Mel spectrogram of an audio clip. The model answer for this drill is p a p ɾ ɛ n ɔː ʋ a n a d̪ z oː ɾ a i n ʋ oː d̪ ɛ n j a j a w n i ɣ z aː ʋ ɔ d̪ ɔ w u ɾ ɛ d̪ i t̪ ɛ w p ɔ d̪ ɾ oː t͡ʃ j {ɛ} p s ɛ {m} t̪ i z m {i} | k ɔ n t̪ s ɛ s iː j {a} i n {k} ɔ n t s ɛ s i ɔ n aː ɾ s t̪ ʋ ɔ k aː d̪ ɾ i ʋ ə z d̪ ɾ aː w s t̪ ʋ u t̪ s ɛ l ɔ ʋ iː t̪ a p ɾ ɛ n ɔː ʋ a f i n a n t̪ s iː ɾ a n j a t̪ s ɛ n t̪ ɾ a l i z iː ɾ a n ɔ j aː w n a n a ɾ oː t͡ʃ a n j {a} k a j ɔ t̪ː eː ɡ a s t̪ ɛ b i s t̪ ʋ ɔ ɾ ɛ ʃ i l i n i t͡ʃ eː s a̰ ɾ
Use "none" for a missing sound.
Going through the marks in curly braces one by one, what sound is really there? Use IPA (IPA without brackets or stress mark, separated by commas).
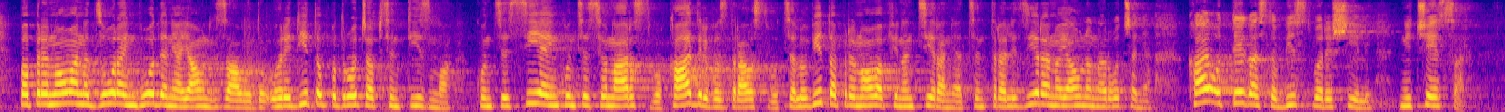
a, n, a, ɛ, k, a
